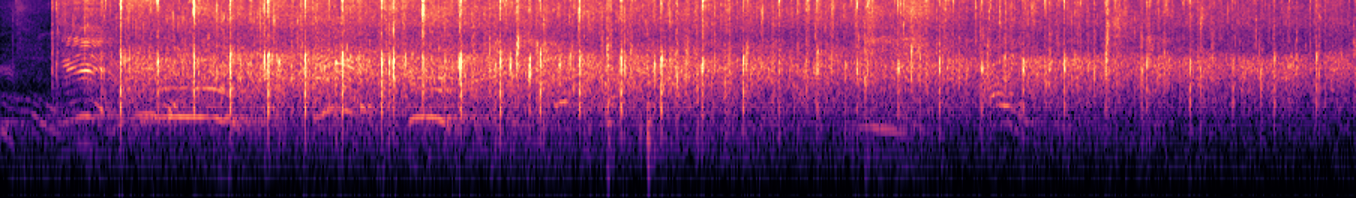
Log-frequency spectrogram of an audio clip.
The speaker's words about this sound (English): I appreciate that y'all clap, even when I say some sad stuff. Thank you.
